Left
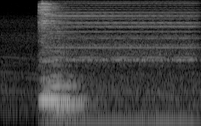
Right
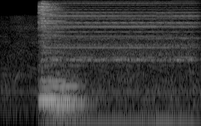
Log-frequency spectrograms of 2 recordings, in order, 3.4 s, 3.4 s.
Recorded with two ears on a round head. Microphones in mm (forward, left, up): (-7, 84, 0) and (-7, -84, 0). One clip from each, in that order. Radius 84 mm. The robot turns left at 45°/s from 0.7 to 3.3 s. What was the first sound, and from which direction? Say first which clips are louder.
A clunk: left 4 dB; centre (ahead or behind).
